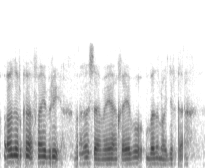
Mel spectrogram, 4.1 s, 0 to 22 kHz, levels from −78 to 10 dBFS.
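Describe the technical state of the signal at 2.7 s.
At 2.7 s the speech carries AMR wideband (HD Voice) codec damage, present across the whole clip. The pulse-excited vocal tract model leaves voicing rough and raspy, with synthetic noise above 6.4 kHz, a plainly audible degradation that fits a low rate such as 8.85 kbit/s.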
